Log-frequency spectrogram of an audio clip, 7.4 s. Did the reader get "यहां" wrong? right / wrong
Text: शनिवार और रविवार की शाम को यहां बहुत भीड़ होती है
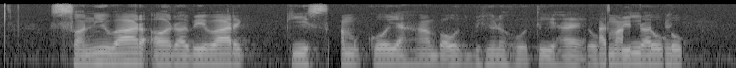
right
